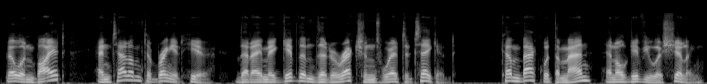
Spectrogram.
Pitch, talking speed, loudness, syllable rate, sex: 120 Hz, 280 wpm, -20 LUFS, 6.4 syllables/s, male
